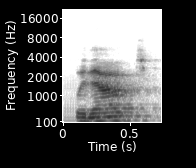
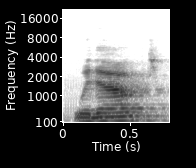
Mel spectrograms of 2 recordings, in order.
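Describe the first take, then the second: The two takes are said the same way.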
